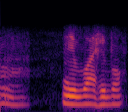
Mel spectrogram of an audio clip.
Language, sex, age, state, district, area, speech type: Assamese, female, 60+, Assam, Morigaon, rural, conversation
